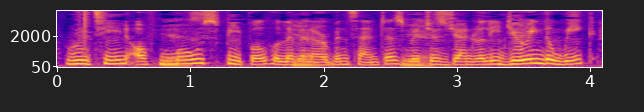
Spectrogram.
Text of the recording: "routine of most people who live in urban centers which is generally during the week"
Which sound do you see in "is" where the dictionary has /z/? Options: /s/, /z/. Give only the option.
/z/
